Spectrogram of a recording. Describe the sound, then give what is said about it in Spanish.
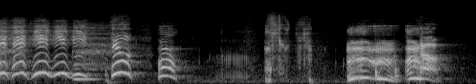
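Throat clearing from someone with something stuck in the throat, heard as many harsh voiced hacks and coughs in uneven bursts, some close to laughter. “Parece que tengo algo atorado en la garganta.”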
